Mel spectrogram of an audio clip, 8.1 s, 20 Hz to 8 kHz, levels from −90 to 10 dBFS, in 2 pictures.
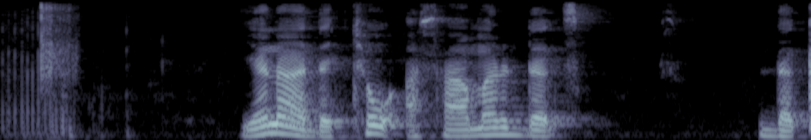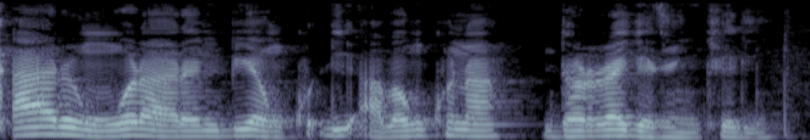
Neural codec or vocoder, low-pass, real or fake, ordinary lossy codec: none; 7.2 kHz; real; none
